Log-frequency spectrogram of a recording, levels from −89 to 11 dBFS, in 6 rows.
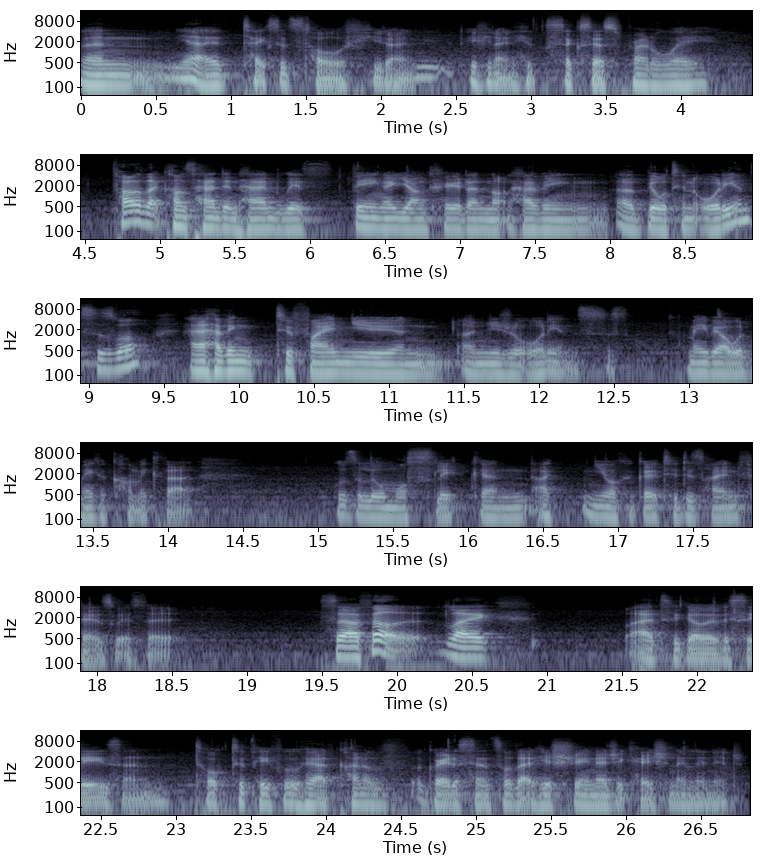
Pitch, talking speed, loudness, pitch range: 110 Hz, 210 wpm, -25 LUFS, 110-125 Hz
